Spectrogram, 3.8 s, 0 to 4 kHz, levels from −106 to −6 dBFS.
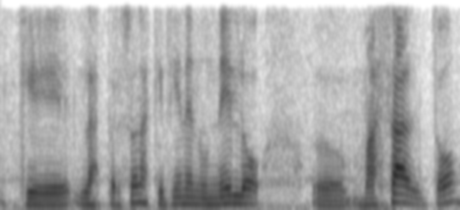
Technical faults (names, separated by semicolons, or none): short concealed packet loss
